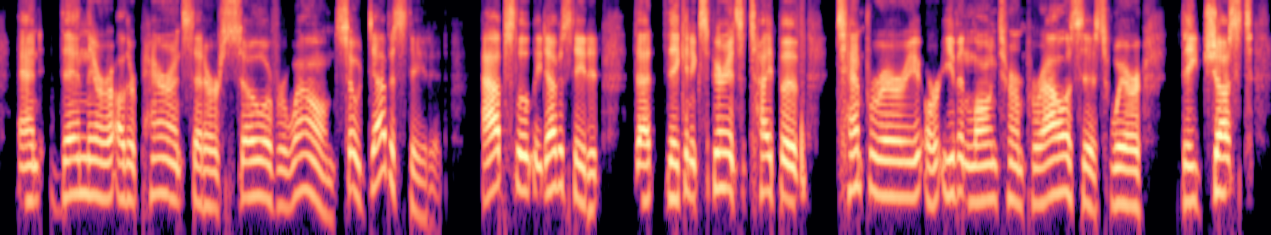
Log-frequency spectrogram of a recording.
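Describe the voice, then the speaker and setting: At a moderate pace, a man with an American accent and a fairly high pitch uses an unremarkable speaking voice with ordinary pitch variation, the sound dry and close with no echo and the background quiet. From New York. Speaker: rare disease parent. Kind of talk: interview.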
